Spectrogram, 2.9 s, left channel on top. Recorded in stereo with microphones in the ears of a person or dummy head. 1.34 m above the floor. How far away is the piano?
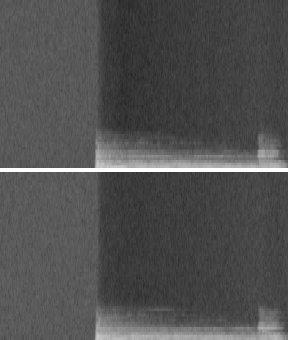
About 3 m.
